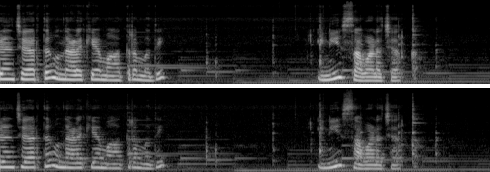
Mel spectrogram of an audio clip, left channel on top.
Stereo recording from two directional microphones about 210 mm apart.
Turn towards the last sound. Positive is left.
turn(degrees=15)  # may be behind; listen again after turning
